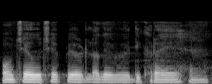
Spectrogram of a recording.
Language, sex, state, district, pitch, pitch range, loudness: Hindi, male, Uttar Pradesh, Lucknow, 110 Hz, 110-115 Hz, -17 LUFS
